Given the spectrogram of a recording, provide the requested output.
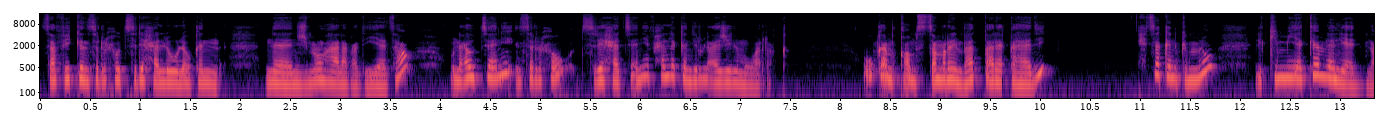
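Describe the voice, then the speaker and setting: In a Moroccan accent, a woman talks at a fairly quick pace with a fairly high pitch and ordinary pitch variation. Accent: Moroccan Arabic (Darija). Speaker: cooking channel host. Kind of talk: cooking tutorial.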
